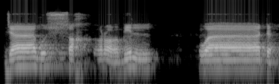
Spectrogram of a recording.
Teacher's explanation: karena bertemu dengan alif lam syamsiyah ya, jadi maka masuk, diidghamkan, dimasukkan jabussah ya.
